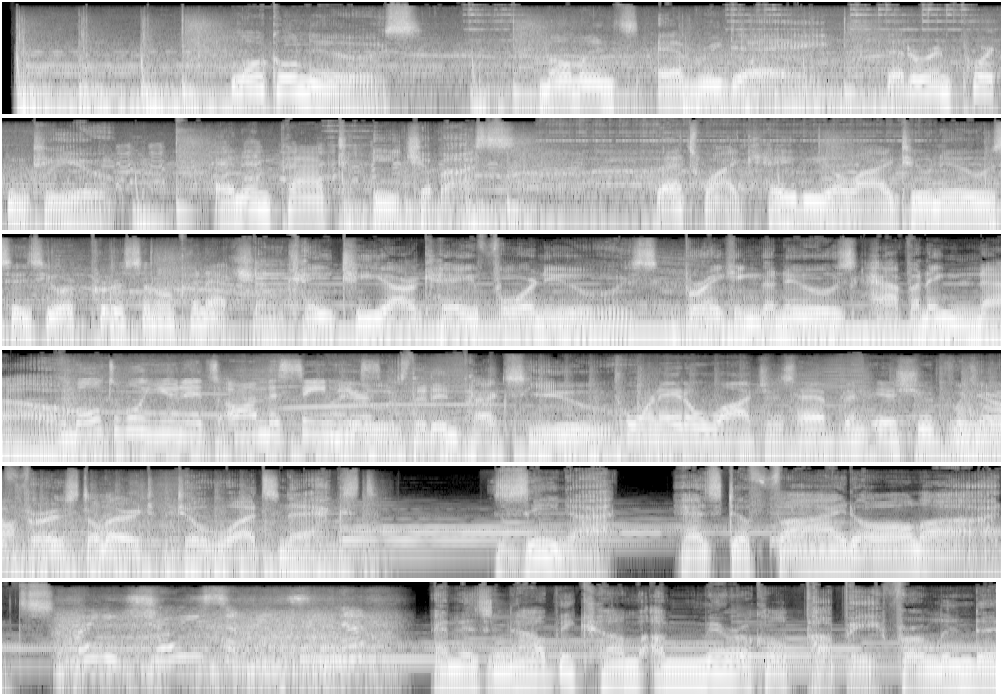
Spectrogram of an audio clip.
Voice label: tv affilliate male; tv affiliate

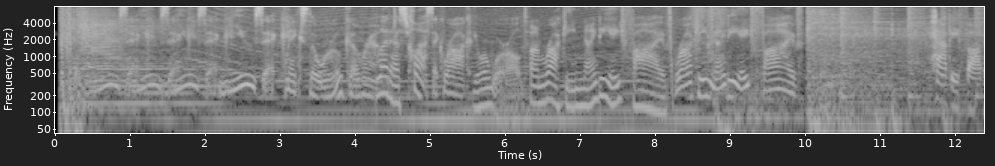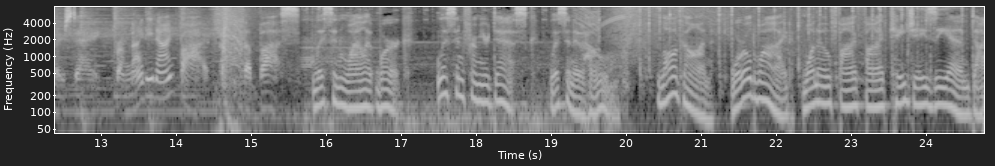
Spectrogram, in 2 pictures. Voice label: radio women; radio imaging

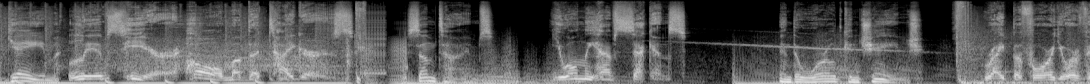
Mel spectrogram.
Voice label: radio imaging men news talk

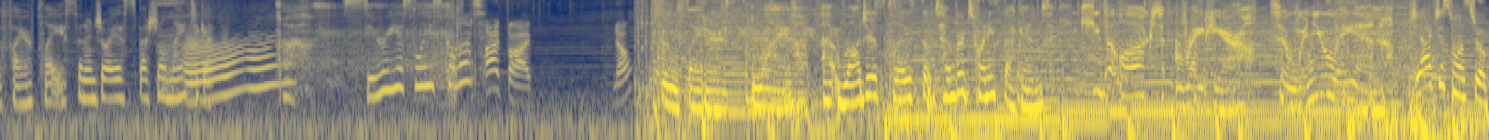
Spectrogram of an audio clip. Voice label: radio imaging female rock

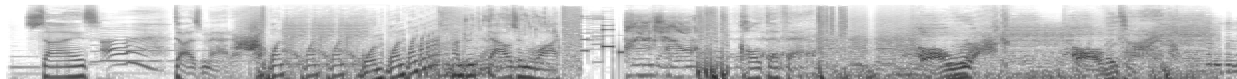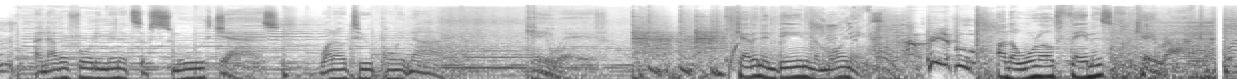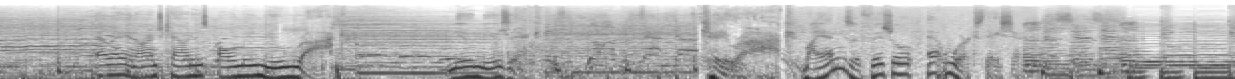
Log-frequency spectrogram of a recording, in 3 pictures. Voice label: radio imaging male

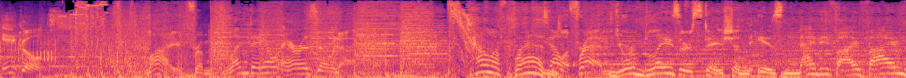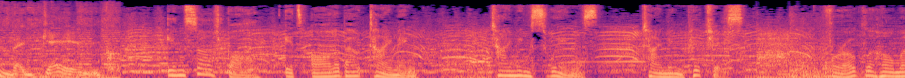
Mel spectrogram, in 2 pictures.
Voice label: radio women sports; radio imaging

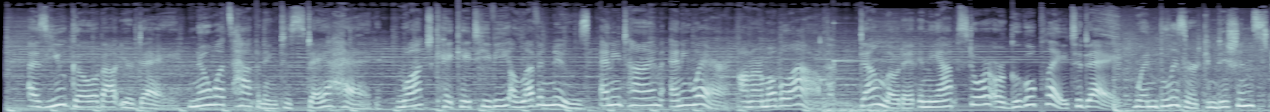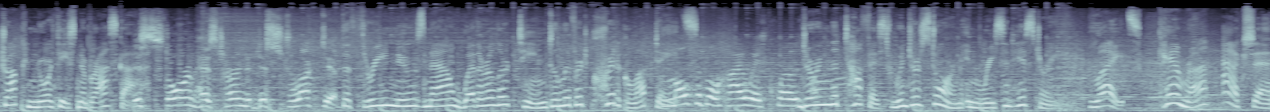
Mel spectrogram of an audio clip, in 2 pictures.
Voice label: tv affiliate women

